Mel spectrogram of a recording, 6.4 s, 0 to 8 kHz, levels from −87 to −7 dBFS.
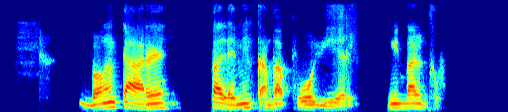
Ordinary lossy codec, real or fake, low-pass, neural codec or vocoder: Opus, 32 kbps; fake; 7.2 kHz; codec, 16 kHz, 1 kbps, X-Codec, HuBERT features, trained on general audio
